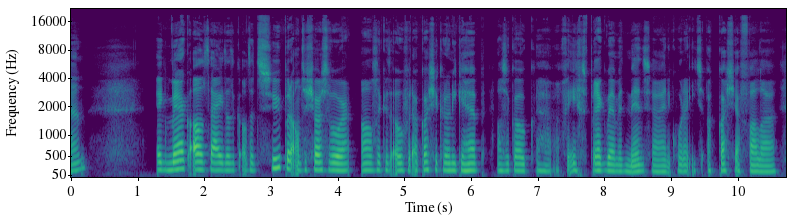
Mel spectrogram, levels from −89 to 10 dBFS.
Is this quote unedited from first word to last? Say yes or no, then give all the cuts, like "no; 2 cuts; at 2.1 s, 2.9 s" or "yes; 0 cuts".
no; 2 cuts; at 6.3 s, 6.9 s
